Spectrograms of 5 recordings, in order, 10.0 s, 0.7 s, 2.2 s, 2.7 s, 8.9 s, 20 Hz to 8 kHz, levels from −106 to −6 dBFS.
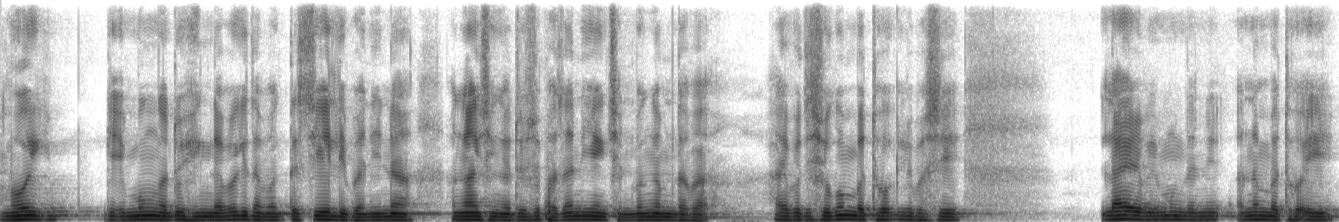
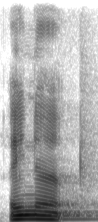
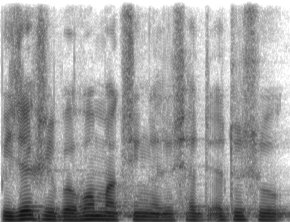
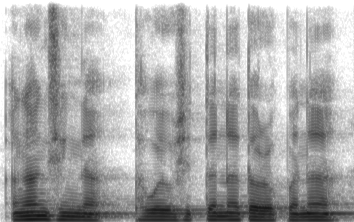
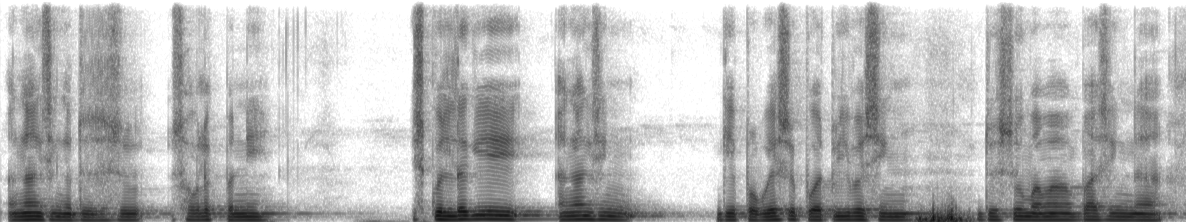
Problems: background sounds at intervals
